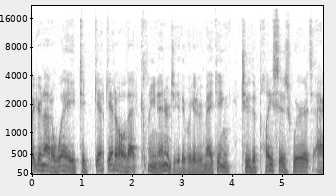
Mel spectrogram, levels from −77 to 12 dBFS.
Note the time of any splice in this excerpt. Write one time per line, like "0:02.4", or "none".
0:01.4
0:04.1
